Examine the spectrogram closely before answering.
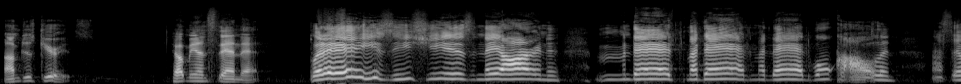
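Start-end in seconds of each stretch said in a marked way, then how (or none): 3.1-8.8 higher, slow mock tearful voice; imitating a crying counselee. Preacher mimicking a tearful person in counseling, higher and slow. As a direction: whimper it out like someone in tears. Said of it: "and say".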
